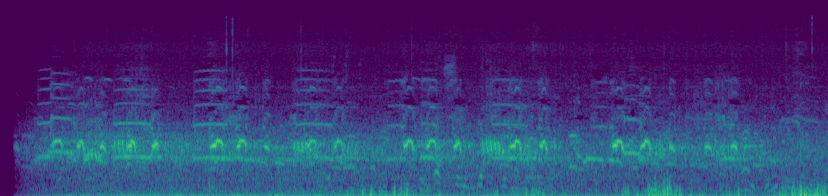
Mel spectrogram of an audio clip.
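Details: A flock of common cranes at Lake Hornborga, Sweden, gives loud, rolling trumpeting calls that overlap without pause, over a steady low rumble of wind.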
